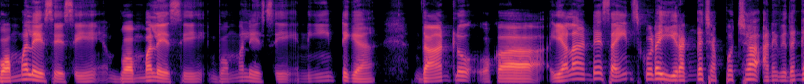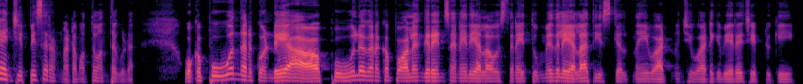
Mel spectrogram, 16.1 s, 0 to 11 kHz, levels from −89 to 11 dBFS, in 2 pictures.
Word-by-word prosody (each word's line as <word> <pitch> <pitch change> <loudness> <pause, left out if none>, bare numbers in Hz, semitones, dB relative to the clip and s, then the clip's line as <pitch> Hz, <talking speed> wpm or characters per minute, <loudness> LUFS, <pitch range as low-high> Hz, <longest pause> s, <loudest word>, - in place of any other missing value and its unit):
బొమ్మలేసేసి, 130 - +4 0.4
బొమ్మలేసి 115 -1 +2 0.3
బొమ్మలేసి 110 -2 -8 0.2
నీట్‌గా 135 -1 -2 0.6
దాంట్లో 160 +7 +3 0.2
ఒకా, 115 +1 +1 0.6
ఎలా 205 - +5
అంటే 225 +4 -2
సైన్స్ 205 +7 +2
కూడా 205 +1 +4
ఈ - - +4
రకంగా 180 +5 0
చెప్పొచ్చా! 180 +5 -1
అనే 165 - -7
విధంగా 170 +6 -4
ఆయన 195 - -6
చెప్పేసారనమాట. 175 0 -5
మొత్తం - - -12
అంతా - - -11
గూడా. - - -18 0.6
ఒక - - -4
పువ్వుందనుకోండి 160 -6 -1 0.2
ఆ - - +5 0.3
పువ్వులో 150 +5 -2
గనక 155 0 -4
పాలన్ 140 +2 0
గ్రైన్స్ 140 -1 +1
అనేదెలా 125 -2 -1
వస్తున్నాయి, 120 0 -6
తుమ్మెదెలు 135 +2 0
ఎలా 125 +2 +2
తీసుకెళ్తున్నాయి 115 -2 -7
వాటినుంచి 105 +3 -7
వాటికి 105 +1 -7
వేరే 115 +2 -4
చెట్టుకి. 105 -1 -11
140 Hz, 135 wpm, -24 LUFS, 115-165 Hz, 0.6 s, ఎలా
